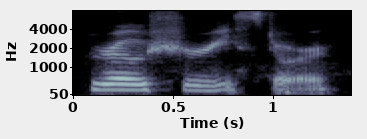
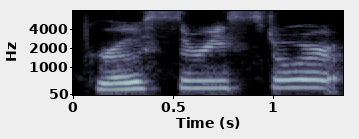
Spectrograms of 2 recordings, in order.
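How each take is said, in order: First: The middle consonant is a sh sound. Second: The middle consonant is an s sound. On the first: "with a sh, a S H sound" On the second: "grocery store with a sound"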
